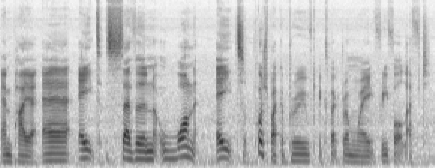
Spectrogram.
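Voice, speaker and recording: A man with a fairly low, expressive voice takes his time, offering laid-back live-stream commentary as he plays air traffic controller. Half talking to himself, he slips into clipped controller phraseology.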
